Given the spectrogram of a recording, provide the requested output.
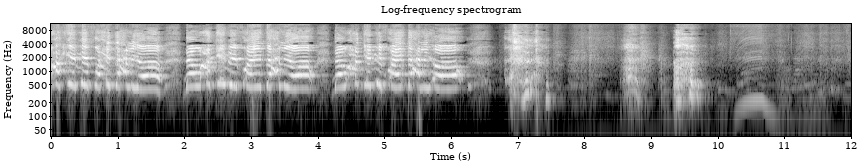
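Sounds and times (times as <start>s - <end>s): person coughing: 6.8s - 7.6s, 9.4s - 9.9s.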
